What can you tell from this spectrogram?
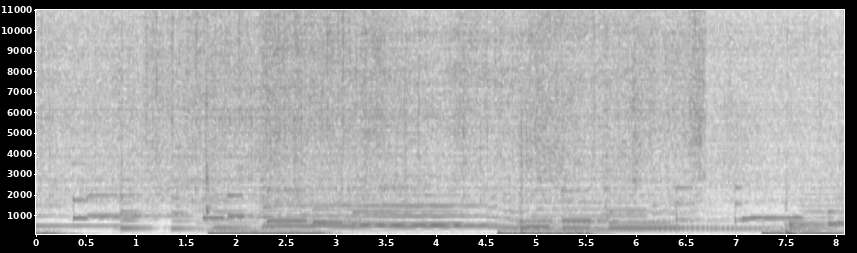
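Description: Onions and mushrooms sizzling in a frying pan while chopsticks stir corn starch into them. The sizzle is loudest in the middle, over background music with held notes and a bass line.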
